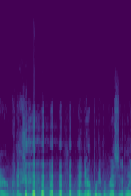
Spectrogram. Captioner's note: laughing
